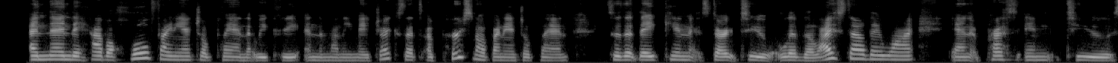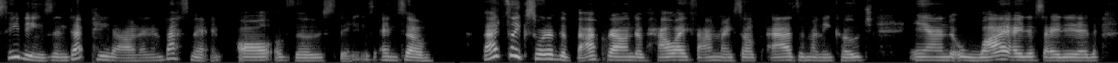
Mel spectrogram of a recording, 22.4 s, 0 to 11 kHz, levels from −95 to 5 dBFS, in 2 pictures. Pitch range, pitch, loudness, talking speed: 160-200 Hz, 175 Hz, -38 LUFS, 180 wpm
